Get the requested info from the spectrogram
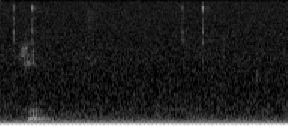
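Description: Two pairs of faint computer mouse clicks, one pair near the start and the other about a second and a half in, over a steady low electrical hum.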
